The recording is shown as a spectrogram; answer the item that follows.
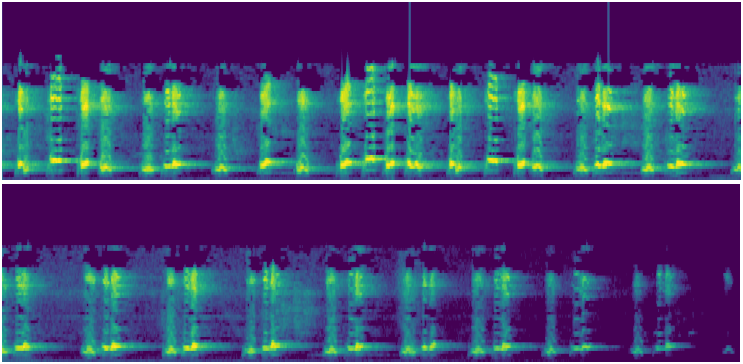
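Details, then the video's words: Rapid rolling song of a yellow-vented bulbul in ropel style, meant to fire up kept birds: dense chattering whistles at first, then slowing into evenly spaced, fading two-note phrases over eleven seconds. "Suara Trucukan Ropel"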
